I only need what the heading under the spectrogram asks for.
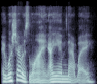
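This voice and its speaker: Boston woman in her thirties hosting a live chat, blunt and foul-mouthed, with a gravelly voice recorded close and dry. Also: a bass voice, expressive, moderate pace, darkish tone, no room sound. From Boston, Massachusetts. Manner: chatty, blunt, swears freely. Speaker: livestream host. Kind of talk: casual late-night live chat.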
